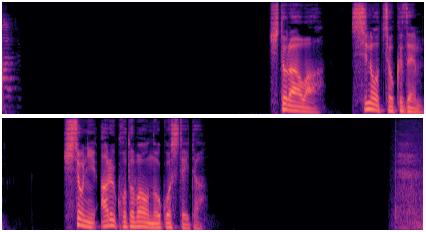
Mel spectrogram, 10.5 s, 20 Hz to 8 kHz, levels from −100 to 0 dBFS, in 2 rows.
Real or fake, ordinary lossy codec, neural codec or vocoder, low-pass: real; none; none; none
